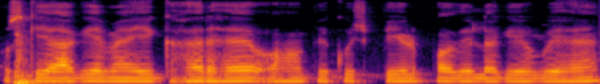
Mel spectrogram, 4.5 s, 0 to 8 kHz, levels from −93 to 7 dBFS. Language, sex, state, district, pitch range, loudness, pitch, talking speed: Hindi, male, Jharkhand, Deoghar, 115-120 Hz, -16 LUFS, 120 Hz, 185 wpm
